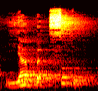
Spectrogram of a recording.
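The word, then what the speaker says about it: يبسط: Bunyi lafadznya yabsutu. Tulisannya pakai shad tapi dibacanya yabsutu.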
